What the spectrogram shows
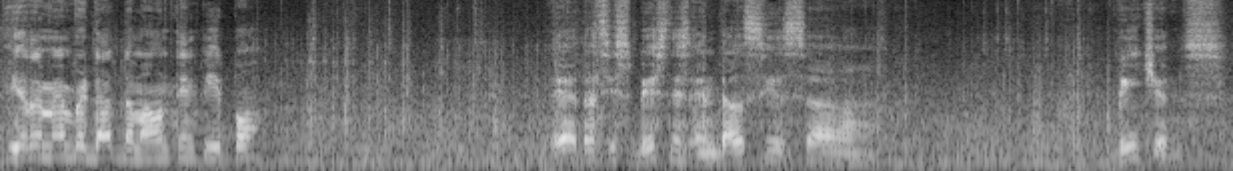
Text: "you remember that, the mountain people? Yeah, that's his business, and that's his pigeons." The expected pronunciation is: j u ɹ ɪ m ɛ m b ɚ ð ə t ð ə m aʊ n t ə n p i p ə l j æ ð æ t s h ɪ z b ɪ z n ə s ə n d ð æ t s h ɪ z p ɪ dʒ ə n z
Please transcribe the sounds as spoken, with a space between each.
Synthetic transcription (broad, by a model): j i ɹ ɪ m ɛ m b ɚ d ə t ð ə m aʊ n t ə n p i p ə l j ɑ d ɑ t s h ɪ s b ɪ s n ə s ə n d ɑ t s h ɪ s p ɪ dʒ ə n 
